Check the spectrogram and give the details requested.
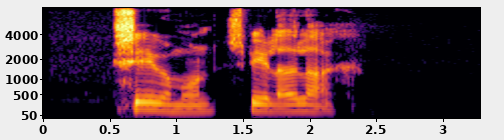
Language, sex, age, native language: Icelandic, male, 20-29, Icelandic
